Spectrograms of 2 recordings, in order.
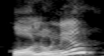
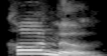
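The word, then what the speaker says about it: colonel: Number ওয়ান হচ্ছে সিও এল এন কি বলবে? কলনেল কারণ লেখা তো তাই আছে কিন্তু এটা ভুল। সঠিক হবে। কার্নেল ঠিক একই রকমভাবে এই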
